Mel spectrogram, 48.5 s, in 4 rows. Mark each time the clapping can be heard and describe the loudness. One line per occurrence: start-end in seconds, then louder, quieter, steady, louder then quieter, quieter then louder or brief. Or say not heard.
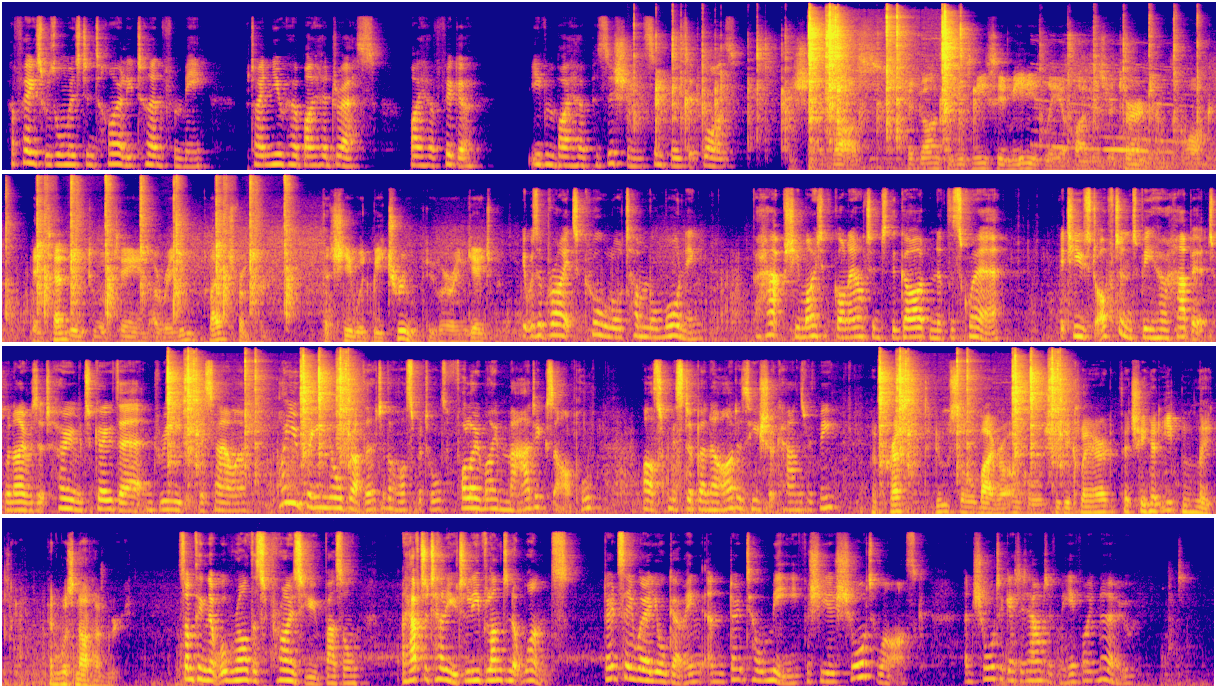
6.2-15.1 louder.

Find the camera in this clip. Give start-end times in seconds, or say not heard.
8.1-9.6, 25.9-27.9, 33.0-35.0.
